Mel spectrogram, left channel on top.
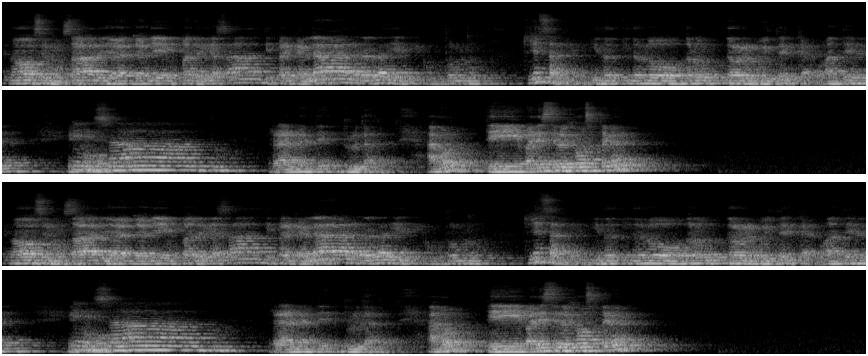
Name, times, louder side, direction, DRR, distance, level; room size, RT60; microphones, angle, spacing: voice 1, 0.1-4.7 5.2-8.8 9.4-9.7 11.3-13.2 13.5-14.9, equal, 45° left, -6 dB, 1.3 m, -25 dB
voice 2, 9.3-10.9, right 1 dB, 5° left, -7 dB, 0.5 m, -24 dB
4.4 x 2.3 x 3.2 m, 1.1 s
head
